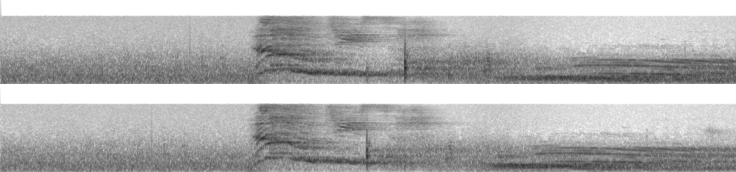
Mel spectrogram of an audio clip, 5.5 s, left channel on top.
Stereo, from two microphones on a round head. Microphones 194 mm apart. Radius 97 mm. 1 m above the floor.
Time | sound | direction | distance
1.8 | a shout | 55° right (ahead or behind) | 2.5 m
